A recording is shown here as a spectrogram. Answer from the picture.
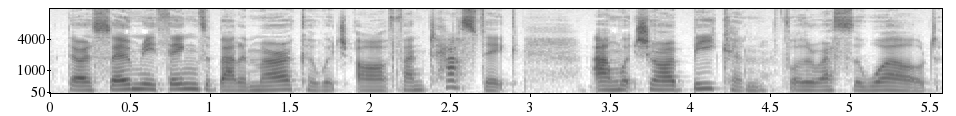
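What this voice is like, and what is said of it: British accent. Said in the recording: “even with a strange British accent”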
